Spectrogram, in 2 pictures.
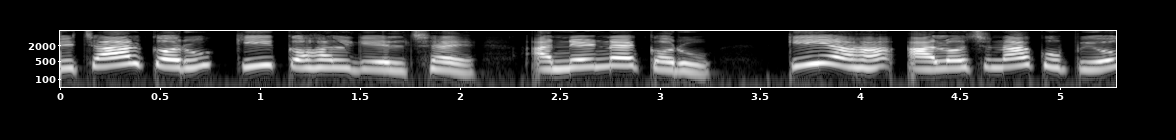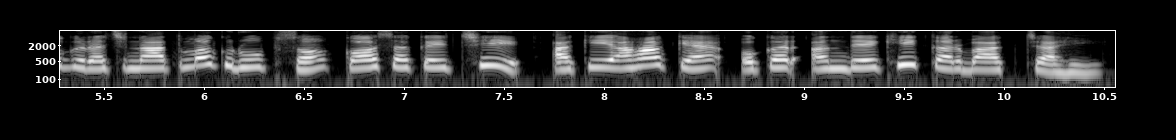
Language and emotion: Maithili, neutral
